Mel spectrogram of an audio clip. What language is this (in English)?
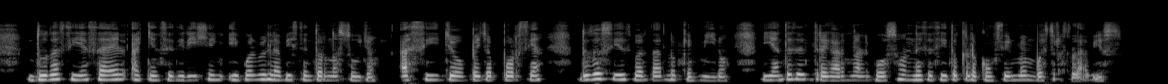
Spanish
